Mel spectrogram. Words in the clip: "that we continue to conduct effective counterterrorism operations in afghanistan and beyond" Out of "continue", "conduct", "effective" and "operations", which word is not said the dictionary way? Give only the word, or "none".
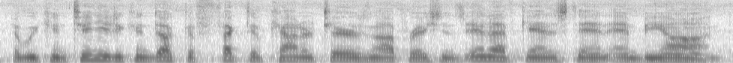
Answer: none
